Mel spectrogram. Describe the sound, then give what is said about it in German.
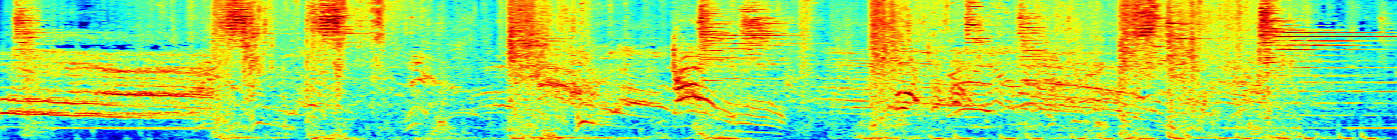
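Video game melee combat with a heavy blade: repeated sharp metallic clashes of swords striking each other and heavy impacts as hits are dealt and taken ring out in quick, irregular bursts, loud, over a dense background of battle noise. “So eine schwere Klinge zu führen, Treffer einzustecken oder auch auszuteilen, die Schwerter aufeinander klirren zu lassen, das ist einfach super toll umgesetzt.”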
